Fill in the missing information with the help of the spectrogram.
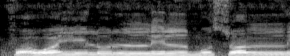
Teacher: Karena dia tidak butuh dengung. Idgham bila gunnah, tanpa mendengung.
